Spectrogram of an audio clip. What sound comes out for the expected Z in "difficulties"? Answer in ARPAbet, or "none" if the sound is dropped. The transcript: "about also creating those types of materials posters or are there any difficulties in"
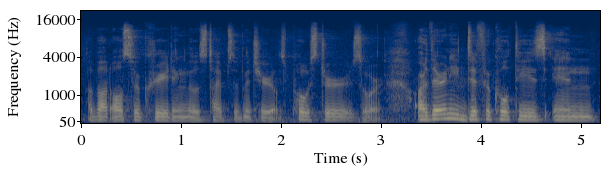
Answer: Z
